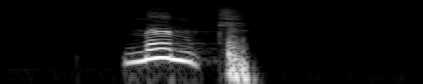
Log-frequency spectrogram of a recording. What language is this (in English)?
Kabyle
